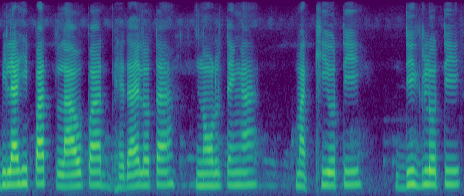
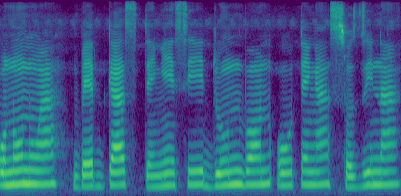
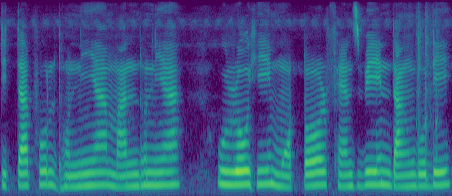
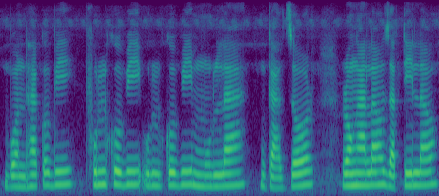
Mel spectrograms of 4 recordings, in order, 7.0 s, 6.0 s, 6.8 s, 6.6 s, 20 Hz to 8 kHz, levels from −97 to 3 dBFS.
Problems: background sounds at intervals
